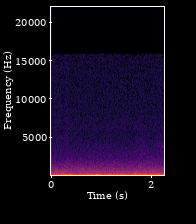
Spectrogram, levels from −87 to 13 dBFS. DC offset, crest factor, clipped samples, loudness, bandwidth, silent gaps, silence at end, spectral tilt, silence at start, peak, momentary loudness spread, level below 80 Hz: 0.6%; 12 dB; under 0.1%; -31 LUFS; 13 kHz; none; 0 s; -8.5 dB/octave; 0 s; -16 dBFS; 1 LU; -28 dBFS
